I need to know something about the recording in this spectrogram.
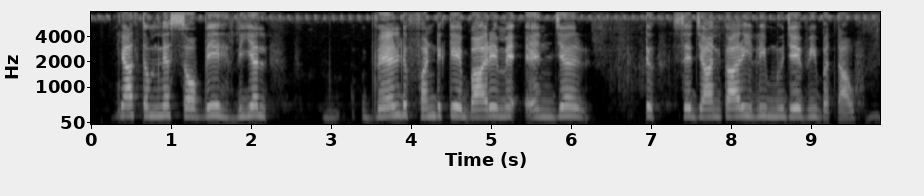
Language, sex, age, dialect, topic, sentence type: Hindi, female, 18-24, Kanauji Braj Bhasha, banking, statement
